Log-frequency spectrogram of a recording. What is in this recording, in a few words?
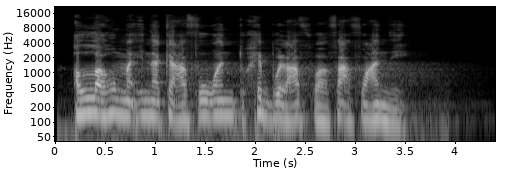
Dua Arabic; Lyalat Al Qadr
